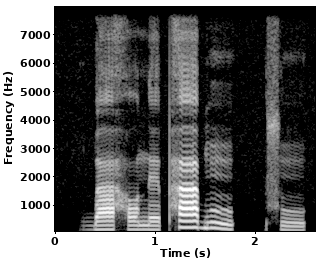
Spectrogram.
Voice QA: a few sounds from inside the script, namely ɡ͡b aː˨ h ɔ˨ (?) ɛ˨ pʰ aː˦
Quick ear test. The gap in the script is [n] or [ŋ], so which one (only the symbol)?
n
